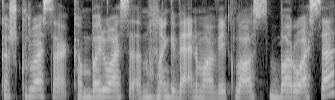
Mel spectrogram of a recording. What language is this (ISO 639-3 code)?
lit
